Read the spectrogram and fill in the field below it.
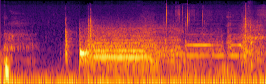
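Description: A Kimberbell embroidery machine loaded with gray thread runs a quick placement stitch for batting, its motor whirring with steady tonal hums and shifting pitches, close and continuous with no talk.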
